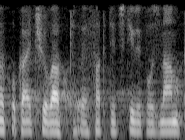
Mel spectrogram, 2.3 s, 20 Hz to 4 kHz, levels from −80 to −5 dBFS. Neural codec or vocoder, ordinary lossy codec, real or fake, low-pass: codec, 16 kHz, 0.5 kbps, FunCodec, trained on Chinese and English, 25 frames a second; MP3, 32 kbps; fake; 3.6 kHz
